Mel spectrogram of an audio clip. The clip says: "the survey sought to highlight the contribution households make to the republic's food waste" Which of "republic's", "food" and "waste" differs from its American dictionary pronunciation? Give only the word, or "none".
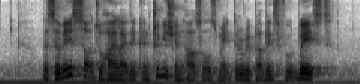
none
